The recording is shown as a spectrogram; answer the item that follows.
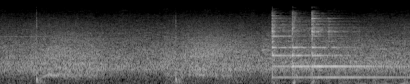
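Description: Steady arena crowd noise with two soft thumps in the first half, then a ring bell struck several times in quick succession about two-thirds of the way in, ringing on for over a second: the bell signals the end of the match after the pinfall.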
